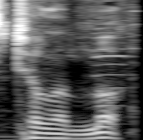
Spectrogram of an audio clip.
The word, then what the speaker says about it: Tillamook: Given your internet search, I'm surprised you know it's Tillamook. – Tillamook. Well, they don't tell you how to pronounce it. It just looked to me like Willamook.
